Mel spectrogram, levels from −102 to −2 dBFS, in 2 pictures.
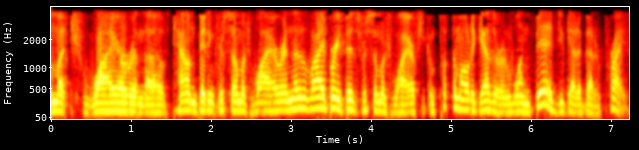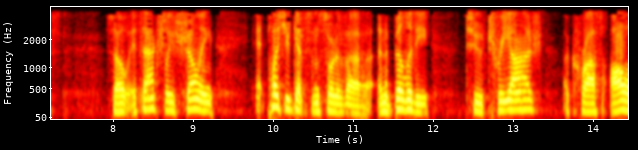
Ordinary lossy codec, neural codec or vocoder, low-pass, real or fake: MP3, 24 kbps; vocoder, 22.05 kHz, 80 mel bands, WaveNeXt; 3.6 kHz; fake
